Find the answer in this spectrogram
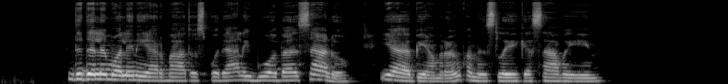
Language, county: Lithuanian, Vilnius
